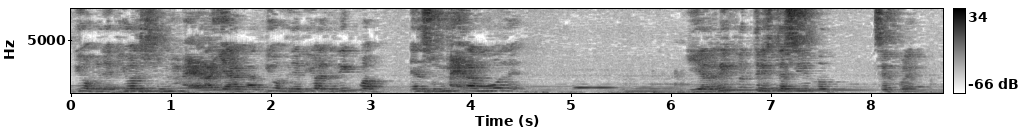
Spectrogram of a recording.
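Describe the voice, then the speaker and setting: A man preaching a testimony sermon as an evangelist, impassioned and repetitive, building up to shouts. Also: very high voice. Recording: echoey far-off hall with music. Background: music.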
